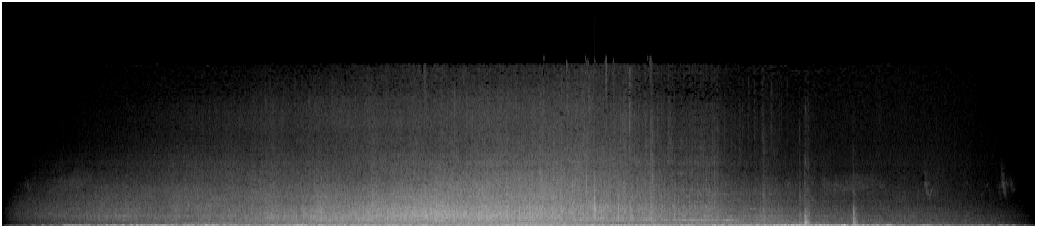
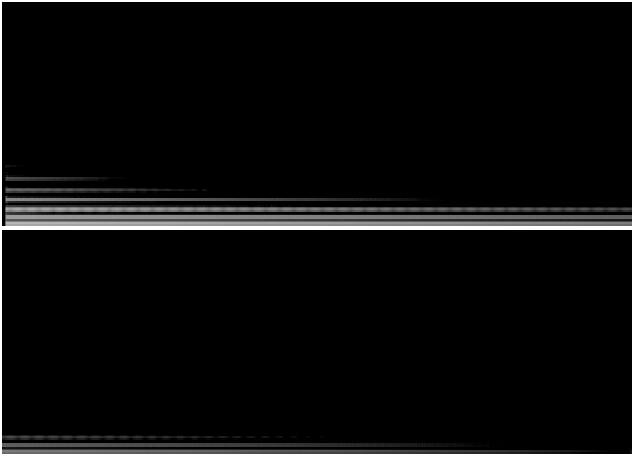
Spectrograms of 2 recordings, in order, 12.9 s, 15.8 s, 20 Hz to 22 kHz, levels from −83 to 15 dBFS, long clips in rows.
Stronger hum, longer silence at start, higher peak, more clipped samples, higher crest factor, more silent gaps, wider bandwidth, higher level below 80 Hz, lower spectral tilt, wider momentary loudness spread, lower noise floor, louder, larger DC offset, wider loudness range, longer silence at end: neither; first, 0.4 s vs 0.05 s; first, 0 dBFS vs -6 dBFS; neither; about the same, 16 dB vs 18 dB; neither; first, 12.5 kHz vs 4.7 kHz; first, -20 dBFS vs under -90 dBFS; second, -4 dB/octave vs -7.5 dB/octave; second, 18 LU vs 25 LU; second, -43 dBFS vs -83 dBFS; about the same, -22 LUFS vs -21 LUFS; neither; second, 10 LU vs 24 LU; second, 0.25 s vs 5.6 s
